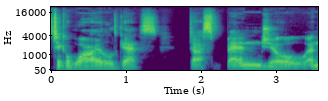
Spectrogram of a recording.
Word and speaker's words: Banjo: a wild guess, das banjo. And this is one of the few times where the letter J is pronounced as J in German because it's a foreign loanword, das banjo.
